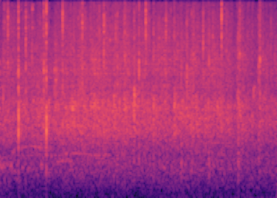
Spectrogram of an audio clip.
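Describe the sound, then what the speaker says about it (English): A large audience applauds at a Latina History Day speech, a dense even roar of clapping held for several seconds with a few sharper close claps on top. "Give yourselves a round of applause."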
